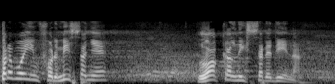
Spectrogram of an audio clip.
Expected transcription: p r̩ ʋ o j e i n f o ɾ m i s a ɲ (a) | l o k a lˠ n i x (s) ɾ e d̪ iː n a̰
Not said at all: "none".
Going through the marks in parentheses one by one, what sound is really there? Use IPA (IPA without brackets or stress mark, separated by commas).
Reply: e, s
